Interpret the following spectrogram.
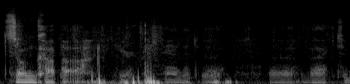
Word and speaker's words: Tsongkhapa: It's pronounced Tsongkhapa.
